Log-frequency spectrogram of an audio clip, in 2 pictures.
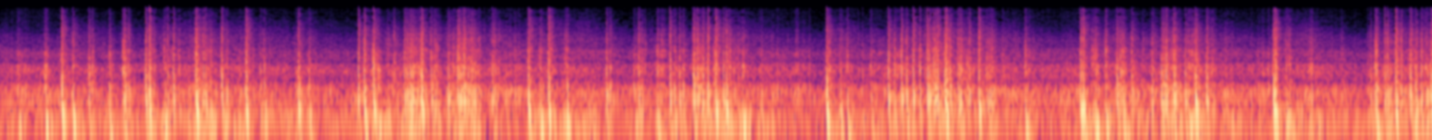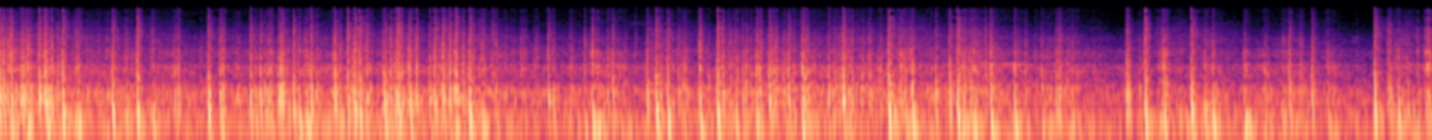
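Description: Fireworks display: aerial shells bursting in a dense, continuous barrage of bangs and crackles, with no pause between bursts.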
